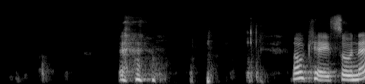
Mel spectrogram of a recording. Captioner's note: laughs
